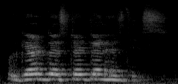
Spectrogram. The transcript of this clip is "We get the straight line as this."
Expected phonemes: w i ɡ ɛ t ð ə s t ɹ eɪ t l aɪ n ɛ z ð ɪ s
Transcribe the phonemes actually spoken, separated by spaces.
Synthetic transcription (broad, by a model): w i ɡ ɛ t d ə s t eɪ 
